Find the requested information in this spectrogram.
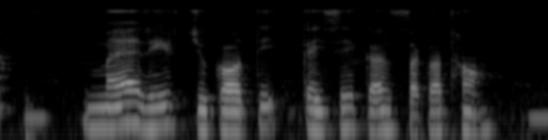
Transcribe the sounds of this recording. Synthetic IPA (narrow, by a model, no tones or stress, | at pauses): mɛ̃ːɾiːɽt͡ʃʊkaːt̪i | kəɪsekəɾsəkat̪ʰãː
